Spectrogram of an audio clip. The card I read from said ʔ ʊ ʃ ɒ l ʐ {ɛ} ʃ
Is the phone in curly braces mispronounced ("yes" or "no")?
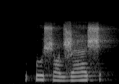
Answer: yes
